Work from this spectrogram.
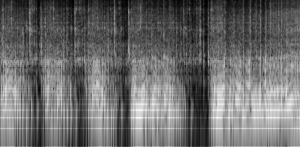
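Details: Small two-stroke started after rehydrating its dried-out carburetor diaphragm (fuel pump): buzzes strongly with throttle blips and dips, then settles into a steady even run; starts and keeps going.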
